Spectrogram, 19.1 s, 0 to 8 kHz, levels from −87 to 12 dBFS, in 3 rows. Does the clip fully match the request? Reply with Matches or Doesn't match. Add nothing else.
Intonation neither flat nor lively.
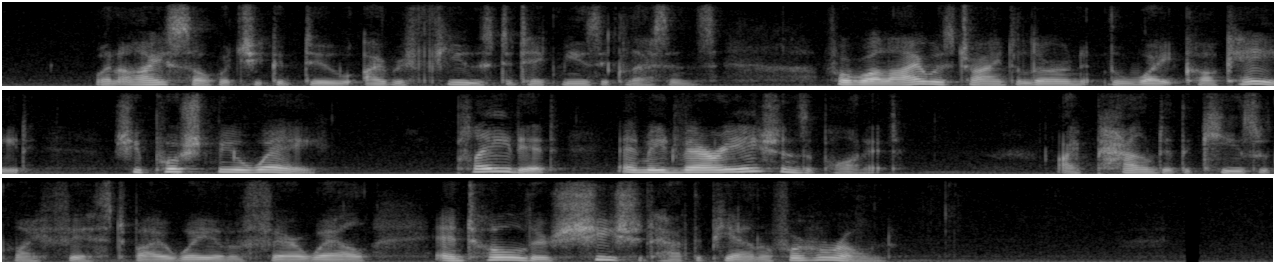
Doesn't match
